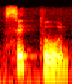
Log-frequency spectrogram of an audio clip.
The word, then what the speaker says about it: ستون: You remember the shadda, which is doubling, the pronunciation of the letter.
